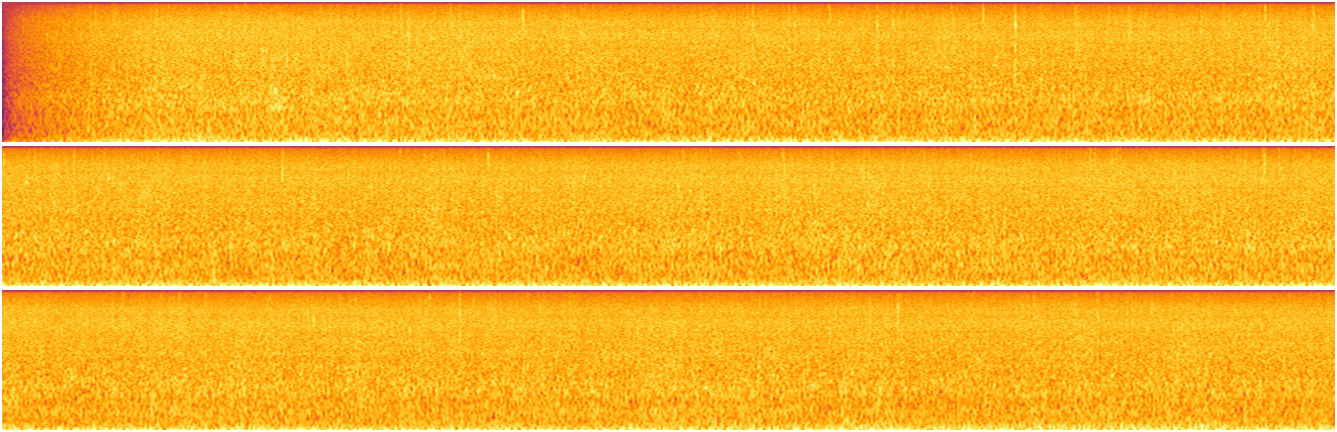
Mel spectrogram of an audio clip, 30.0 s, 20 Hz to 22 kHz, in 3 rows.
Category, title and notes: Soundscapes > Nature
Arizona Monsoon, Rain sound
Rain from a Monsoon in Arizona, recorded by me on July 6th 2025, with the occasional far away thunder roaring. Around #11:35 is a BIG close-by lightning strike! My first soundscape recording, there may be faint background noises from time to time!
Arizona, Lightning, Monsoon, Rain, Storm, Thunder, Thunderstorm, Weather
